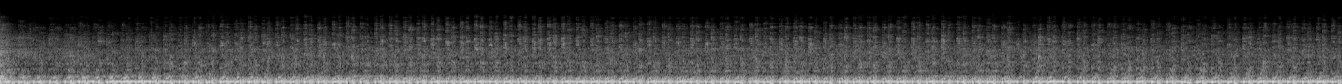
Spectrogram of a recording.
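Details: 2013 Yamaha XVS650 Custom V-twin started right after an oil change, no leaks: steady, even idle with a consistent lumpy beat and no knocking or ticking; sounds healthy.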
